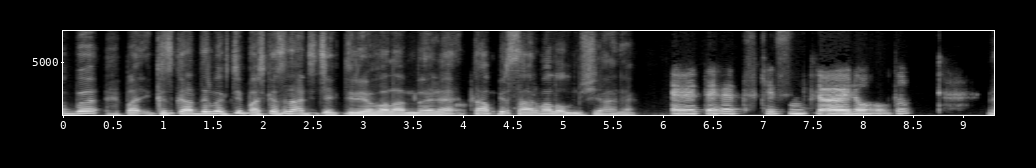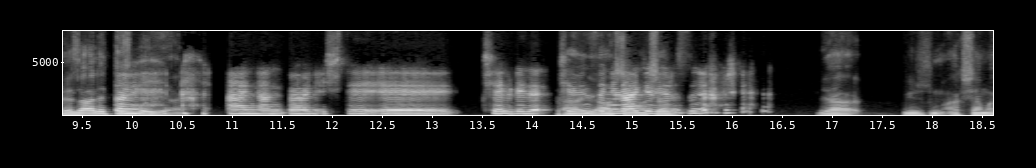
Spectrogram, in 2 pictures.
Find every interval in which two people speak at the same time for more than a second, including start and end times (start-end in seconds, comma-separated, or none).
14.3-15.5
